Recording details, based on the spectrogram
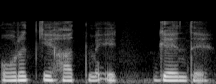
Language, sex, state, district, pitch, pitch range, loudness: Hindi, female, Arunachal Pradesh, Lower Dibang Valley, 180 Hz, 175-190 Hz, -16 LUFS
